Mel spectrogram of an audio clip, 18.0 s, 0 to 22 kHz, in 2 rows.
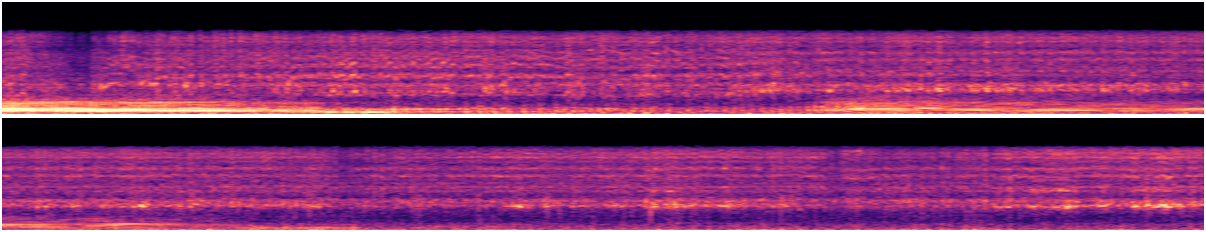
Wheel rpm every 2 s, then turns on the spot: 120, 160, 190, 230, 230, 230, 230, 230, 220.
none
